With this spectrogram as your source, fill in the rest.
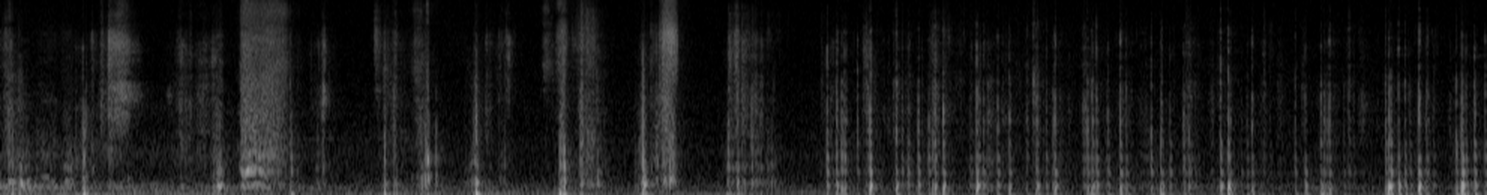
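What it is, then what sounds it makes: Clothbound hardcover book. Fingertips tap rapidly on the cloth cover of a closed, light grey clothbound Frankenstein hardcover with a blue heart pattern, held in both hands. The result is a quick, uneven patter of soft, dull, low thumps that die away almost instantly, with a few brief, brighter scratchy brushes against the cloth in the first half.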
